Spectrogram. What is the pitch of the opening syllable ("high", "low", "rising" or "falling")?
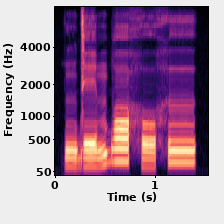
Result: low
